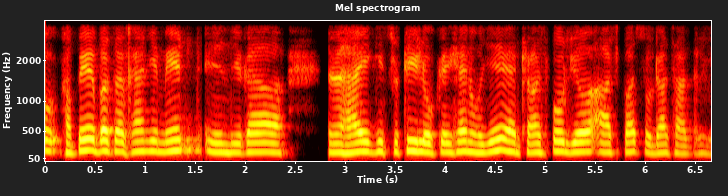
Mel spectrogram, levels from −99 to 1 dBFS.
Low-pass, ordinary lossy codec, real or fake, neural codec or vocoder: 3.6 kHz; none; fake; codec, 16 kHz, 2 kbps, X-Codec, WavLM features, trained on Multilingual LibriSpeech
